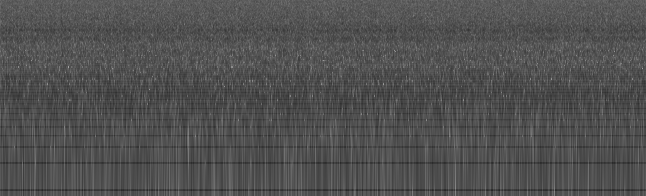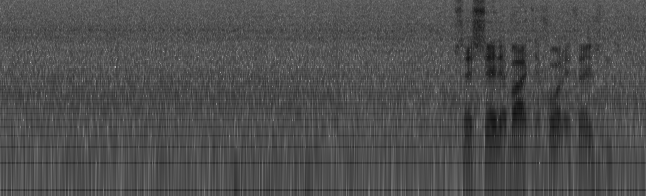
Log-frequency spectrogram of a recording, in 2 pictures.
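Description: An engine idles steadily nearby with a low hum.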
